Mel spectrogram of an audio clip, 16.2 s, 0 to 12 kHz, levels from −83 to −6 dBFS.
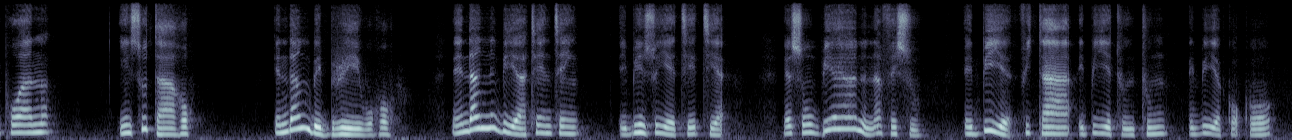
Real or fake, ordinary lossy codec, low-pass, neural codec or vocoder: fake; MP3, 96 kbps; 10.8 kHz; codec, 16 kHz in and 24 kHz out, 0.9 kbps, LongCat-Audio-Codec, fine tuned four codebook decoder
